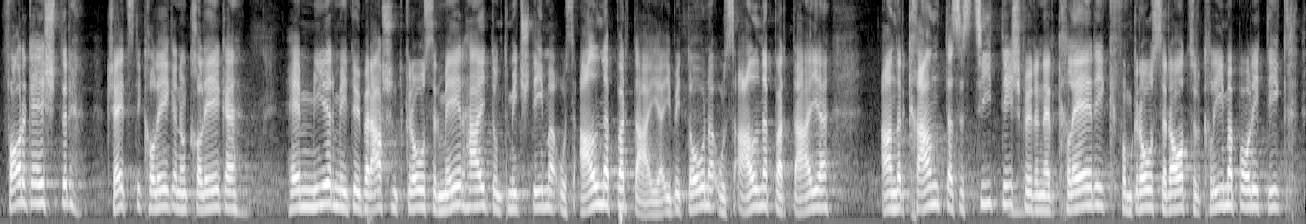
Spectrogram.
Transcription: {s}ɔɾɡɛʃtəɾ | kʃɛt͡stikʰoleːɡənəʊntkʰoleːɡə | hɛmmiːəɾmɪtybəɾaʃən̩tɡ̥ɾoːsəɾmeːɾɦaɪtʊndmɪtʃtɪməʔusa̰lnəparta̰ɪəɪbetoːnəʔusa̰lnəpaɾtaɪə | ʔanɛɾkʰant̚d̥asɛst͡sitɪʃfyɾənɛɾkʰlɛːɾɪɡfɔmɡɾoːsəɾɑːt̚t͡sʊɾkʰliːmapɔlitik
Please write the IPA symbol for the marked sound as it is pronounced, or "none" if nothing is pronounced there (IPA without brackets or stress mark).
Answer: f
